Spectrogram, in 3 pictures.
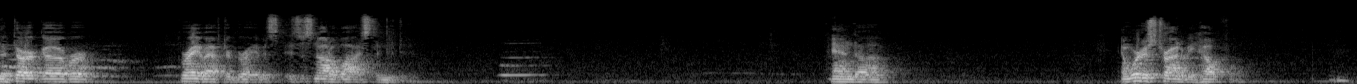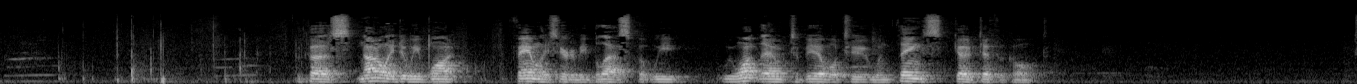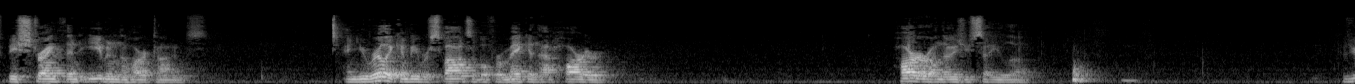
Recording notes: This sermon was preached on November 5, 2023 at Catherine Lake Baptist Church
